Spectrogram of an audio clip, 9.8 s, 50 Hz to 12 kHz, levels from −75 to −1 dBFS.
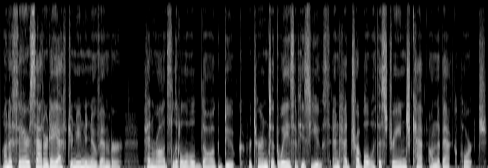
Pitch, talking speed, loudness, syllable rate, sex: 180 Hz, 185 wpm, -16 LUFS, 4.7 syllables/s, female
